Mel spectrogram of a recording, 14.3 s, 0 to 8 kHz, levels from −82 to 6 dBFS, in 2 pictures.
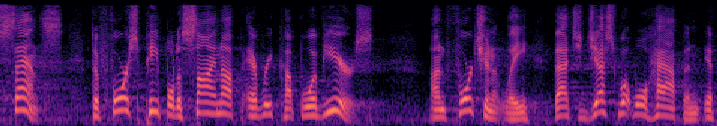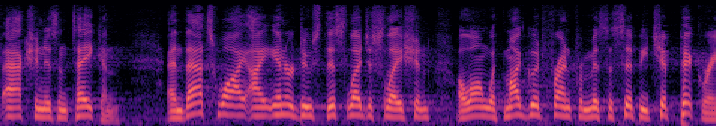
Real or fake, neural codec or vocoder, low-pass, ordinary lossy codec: real; none; 7.2 kHz; MP3, 48 kbps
